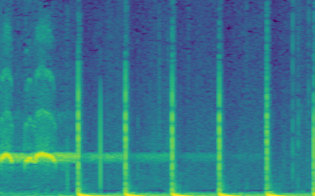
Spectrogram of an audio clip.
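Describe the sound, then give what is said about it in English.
A whistle blown in a steady high tone that wavers briefly at first and then holds faintly under a funk groove of regular, heavy, evenly spaced drum hits. “Okay, blow my whistle.”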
